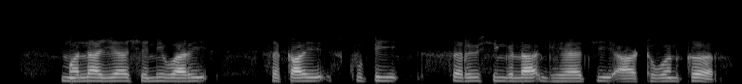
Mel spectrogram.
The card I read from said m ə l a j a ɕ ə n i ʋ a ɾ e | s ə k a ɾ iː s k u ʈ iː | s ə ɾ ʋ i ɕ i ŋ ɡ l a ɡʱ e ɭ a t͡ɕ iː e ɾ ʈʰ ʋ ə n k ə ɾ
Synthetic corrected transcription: m ə l a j a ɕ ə n i ʋ a ɾ i | s ə k a ɭ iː s k u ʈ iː | s ə ɾ ʋ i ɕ i ŋ ɡ l a ɡʱ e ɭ a t͡ɕ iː a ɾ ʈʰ ʋ ə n k ə ɾ

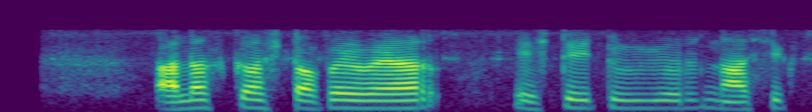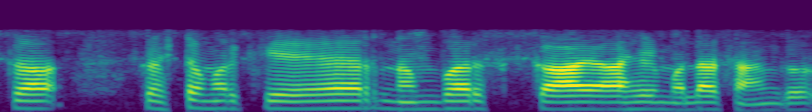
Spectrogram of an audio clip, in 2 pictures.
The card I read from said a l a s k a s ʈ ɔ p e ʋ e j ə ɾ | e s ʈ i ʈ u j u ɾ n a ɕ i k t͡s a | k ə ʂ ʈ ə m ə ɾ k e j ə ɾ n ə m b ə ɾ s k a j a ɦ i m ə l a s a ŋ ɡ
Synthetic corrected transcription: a l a s k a s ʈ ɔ p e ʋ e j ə ɾ | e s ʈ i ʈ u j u ɾ n a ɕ i k t͡s a | k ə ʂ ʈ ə m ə ɾ k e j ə ɾ n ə m b ə ɾ s k a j a ɦ e m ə l a s a ŋ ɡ

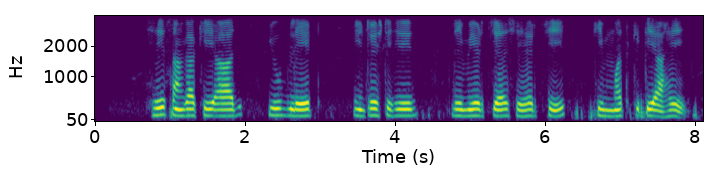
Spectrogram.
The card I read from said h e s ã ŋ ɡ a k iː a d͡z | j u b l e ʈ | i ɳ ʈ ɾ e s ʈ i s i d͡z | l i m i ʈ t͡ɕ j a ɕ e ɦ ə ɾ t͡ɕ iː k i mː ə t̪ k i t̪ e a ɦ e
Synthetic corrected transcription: h e s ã ŋ ɡ a k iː a d͡z | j u b l e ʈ | i ɳ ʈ ɾ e s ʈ i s i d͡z | l i m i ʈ t͡ɕ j a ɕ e ɦ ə ɾ t͡ɕ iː k i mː ə t̪ k i t̪ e a ɦ e

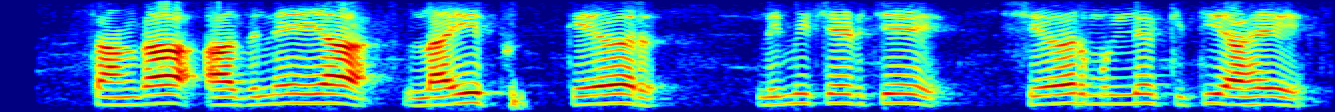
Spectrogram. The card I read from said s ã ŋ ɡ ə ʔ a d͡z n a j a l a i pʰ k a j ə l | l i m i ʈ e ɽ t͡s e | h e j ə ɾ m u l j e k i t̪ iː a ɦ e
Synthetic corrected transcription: s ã ŋ ɡ a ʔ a d͡z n e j a l a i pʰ k e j ə ɾ | l i m i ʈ e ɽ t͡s e | ɕ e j ə ɾ m u l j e k i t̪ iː a ɦ e

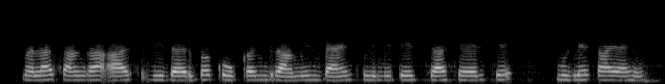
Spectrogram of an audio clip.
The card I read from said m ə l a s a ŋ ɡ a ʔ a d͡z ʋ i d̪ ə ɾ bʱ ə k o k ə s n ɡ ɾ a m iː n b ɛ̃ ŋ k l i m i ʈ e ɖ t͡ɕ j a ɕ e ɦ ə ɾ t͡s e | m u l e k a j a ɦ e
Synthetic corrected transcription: m ə l a s a ŋ ɡ a ʔ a d͡z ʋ i d̪ ə ɾ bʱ ə k o k ə n ɡ ɾ a m iː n b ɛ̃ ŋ k l i m i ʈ e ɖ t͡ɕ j a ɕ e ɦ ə ɾ t͡s e | m u l e k a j a ɦ e

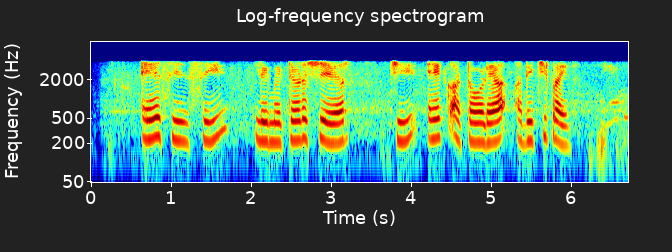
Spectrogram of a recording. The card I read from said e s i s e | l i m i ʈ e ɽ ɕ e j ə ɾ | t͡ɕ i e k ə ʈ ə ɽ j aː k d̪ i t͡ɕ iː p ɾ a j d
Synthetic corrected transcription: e s i s i | l i m i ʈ e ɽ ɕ e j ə ɾ | t͡ɕ i e k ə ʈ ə ɽ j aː d̪ i t͡ɕ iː p ɾ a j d

